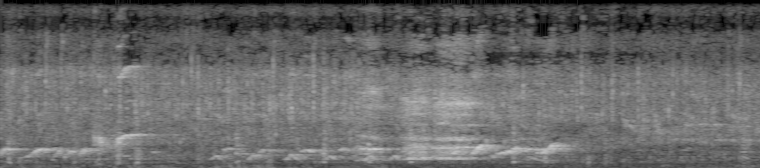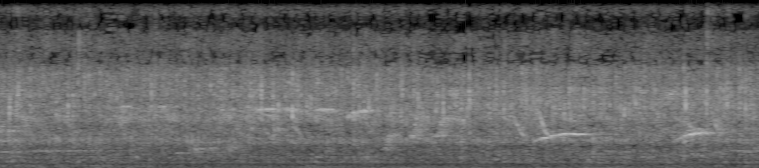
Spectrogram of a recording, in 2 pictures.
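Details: Red junglefowl from Aceh on a lure recording: a dense, rapid run of harsh, clucking notes for about four seconds, then quieter background with occasional thin whistles of other birds and a soft running-water hiss.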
